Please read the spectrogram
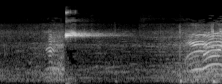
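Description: A single short, high-pitched squeak that starts sharply about two-thirds of a second in and fades within half a second, heard in a large gym.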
